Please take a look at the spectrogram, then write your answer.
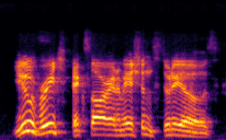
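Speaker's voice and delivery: high-set movie phone announcer voice. Retelling calling Pixar and reaching an answering machine, in a movie-phone announcer voice. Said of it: "movie phone voice answering machine".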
